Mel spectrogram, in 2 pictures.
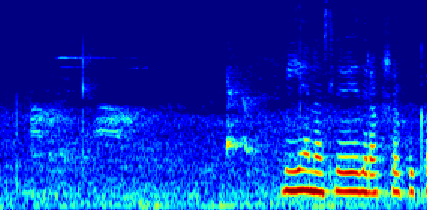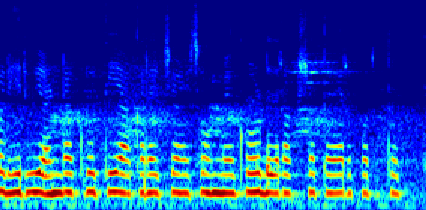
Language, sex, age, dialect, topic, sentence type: Marathi, female, 36-40, Southern Konkan, agriculture, statement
